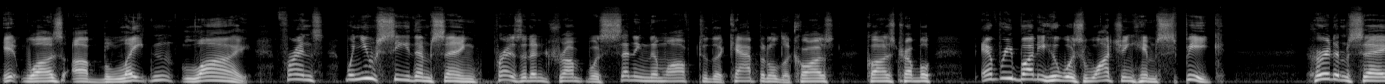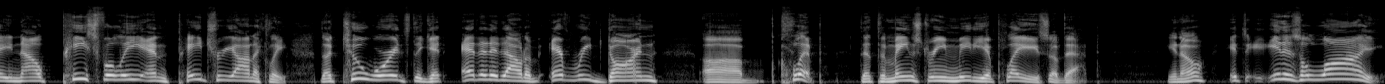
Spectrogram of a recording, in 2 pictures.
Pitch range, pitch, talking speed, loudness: 130-190 Hz, 155 Hz, 135 wpm, -20 LUFS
